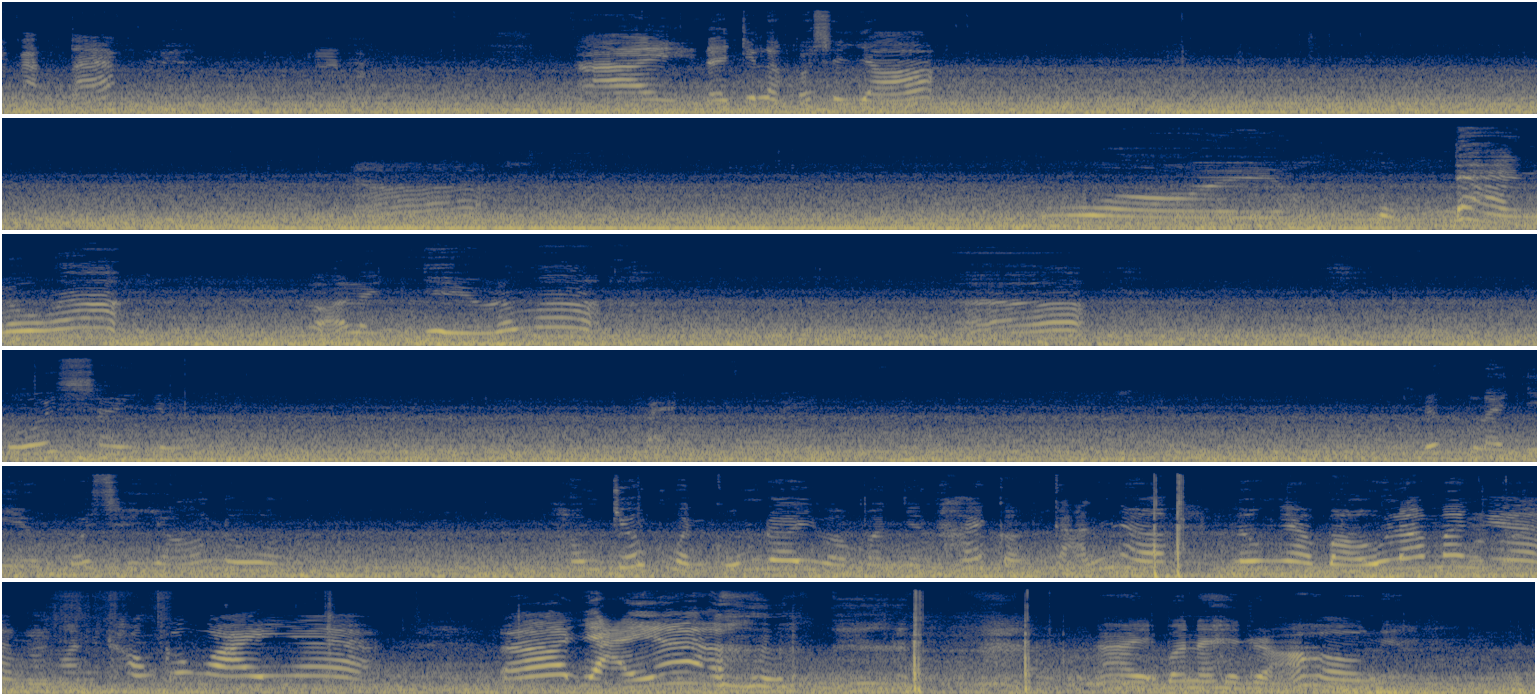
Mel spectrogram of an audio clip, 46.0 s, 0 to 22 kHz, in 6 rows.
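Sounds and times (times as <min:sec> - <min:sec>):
low hum: 0:00.0 - 0:46.0
road and engine rumble: 0:00.0 - 0:46.0.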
